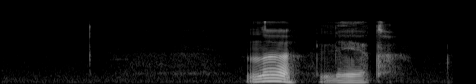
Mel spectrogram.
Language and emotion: Russian, sad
